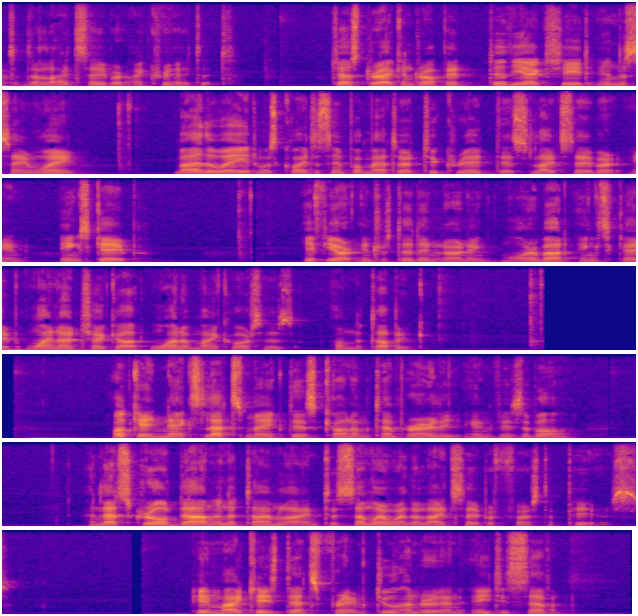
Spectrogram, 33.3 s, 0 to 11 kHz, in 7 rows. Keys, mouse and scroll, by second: 0.9-2.3 drag, 3.9 click, 5.0 click, 6.1 click, 8.2 click, 19.3 click, 21.3 click, 21.8-22.5 drag, 23.0 click, 26.3 click, 27.2-27.6 ctrl+scroll up 1, 28.3 click, 28.6 click, 29.6 click, 32.8 click.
